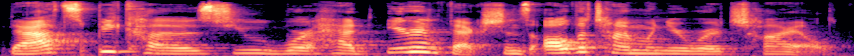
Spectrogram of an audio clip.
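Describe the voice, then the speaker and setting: A woman's voice: medium pitch, expressive, moderate pace, fairly bright tone, natural voice. An actress playing a talkative, flighty, intrusive older mother in a stage play, chirpy and theatrical as she rambles. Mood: playful, needling.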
